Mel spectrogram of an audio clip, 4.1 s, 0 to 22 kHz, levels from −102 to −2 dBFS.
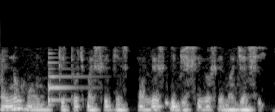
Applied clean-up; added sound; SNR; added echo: classical method spectral subtraction.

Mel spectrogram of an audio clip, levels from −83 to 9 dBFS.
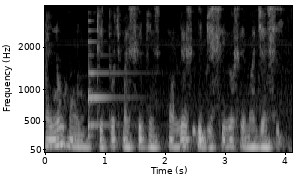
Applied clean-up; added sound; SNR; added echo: none; Bowed string instrument; 13 dB; none.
